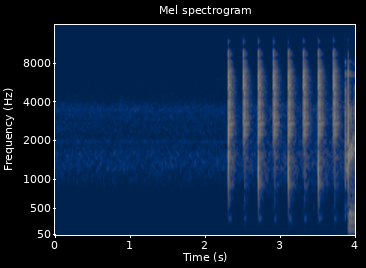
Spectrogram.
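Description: GarageBand Rock Kit bass kick drum playing back a programmed pattern of evenly spaced hits at 150 beats per minute. The kicks start a little past halfway in and run at about five even hits a second.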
